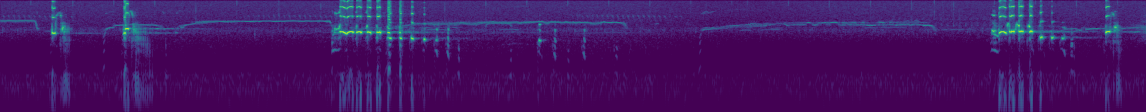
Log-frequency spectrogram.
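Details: From its Big Bear nest on a Sunday, a bald eagle greets the valley: long, thin whistled tones rising and holding, broken by two sudden bursts of shrill, rapid chattering notes.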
